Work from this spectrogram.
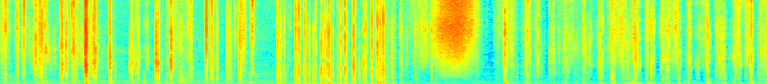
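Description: Long nails scratch and tap the front cover of a paperback of The Secret History, a cream textured card cover over a solid paper block. Dense dry scratching is broken by quick sharp taps, with a brief smooth bright swish near the middle.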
